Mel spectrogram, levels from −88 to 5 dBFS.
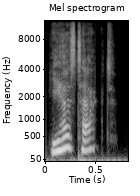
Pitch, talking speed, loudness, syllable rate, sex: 215 Hz, 215 wpm, -18 LUFS, 4.5 syllables/s, male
